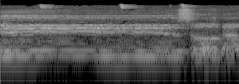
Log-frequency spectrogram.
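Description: A man singing the long held closing note of a lullaby into a microphone. It is one steady sustained note, with a short break and a fresh note near the end.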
